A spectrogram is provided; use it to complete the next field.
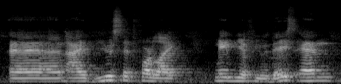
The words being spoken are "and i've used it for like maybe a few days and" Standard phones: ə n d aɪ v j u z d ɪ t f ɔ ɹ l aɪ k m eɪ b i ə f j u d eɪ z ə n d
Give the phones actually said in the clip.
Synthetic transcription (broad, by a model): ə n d aɪ b j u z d ɪ t f ɔ ɹ l aɪ k m eɪ b i ə f j u d eɪ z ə n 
